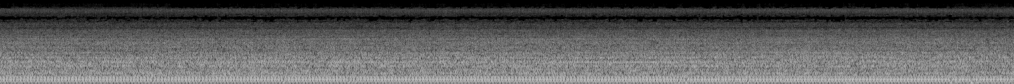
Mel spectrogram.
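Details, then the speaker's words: John Deere tractor with newly installed snowthrower, belt engaged, running with a steady labored drone and dull rhythmic beat about three per second; belt tensioner seized, forced by hand for ten minutes. "So the problem was that it was seized, so I forced it by hand. It took about 10 minutes of moving it back and forth, and as you can hear, she's not too happy."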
